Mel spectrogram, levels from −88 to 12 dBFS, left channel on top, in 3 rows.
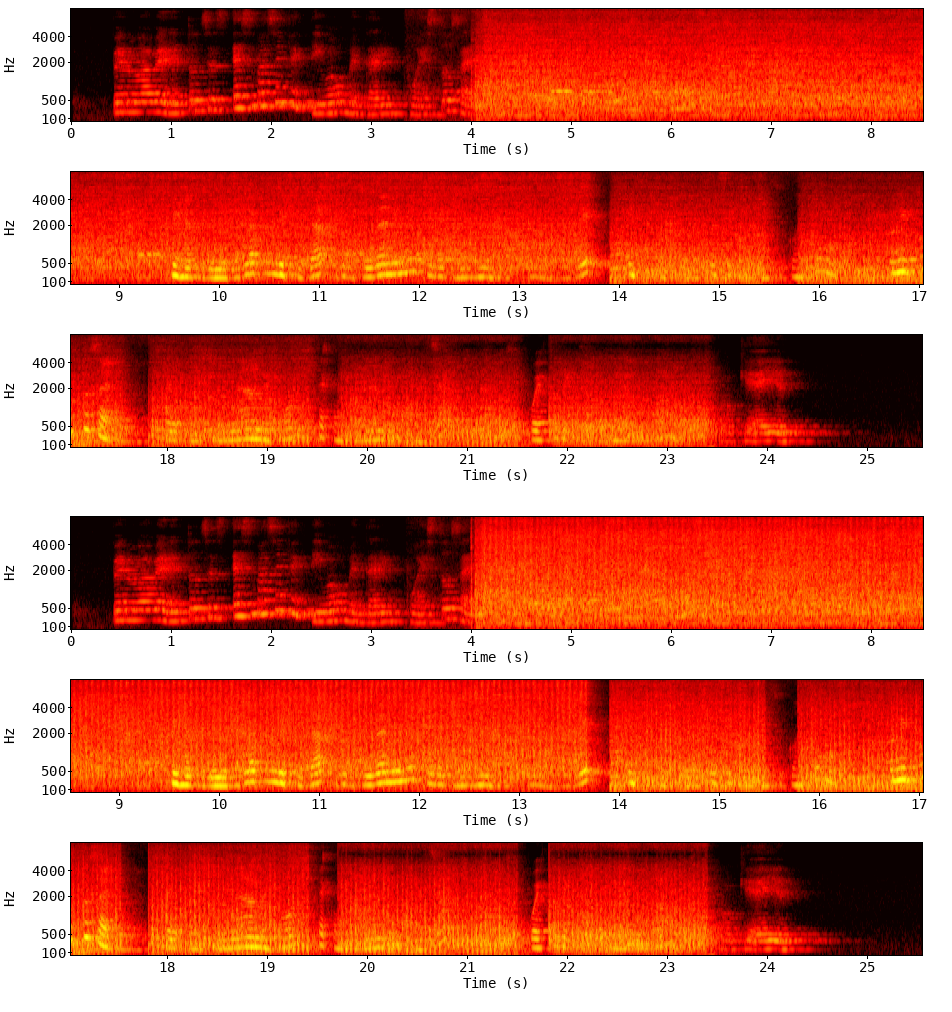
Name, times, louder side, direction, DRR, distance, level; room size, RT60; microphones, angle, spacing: voice 1, 0.4-4.9 5.3-8.6 16.4-16.8 23.5-24.2, right 1 dB, ahead, -3 dB, 1.6 m, -40 dB
sound 1, 3.3-20.9, left 5 dB, 75° left, 1.1 m, -42 dB
Aircraft, 4.0-15.5 15.8-17.5 17.8-19.4 19.7-21.5 21.8-23.4, right 4 dB, 80° right, 0.6 m, -28 dB
voice 2, 9.5-16.2 16.7-19.3 19.7-20.8 21.3-23.2, right 2 dB, 25° right, 4 dB, 0.4 m, -27 dB
5.1 x 5.0 x 4.1 m, 0.89 s
head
